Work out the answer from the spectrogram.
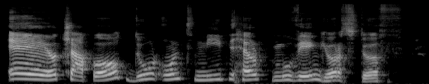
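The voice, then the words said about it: Mock German-Spanish accent, rolled R's. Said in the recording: “a German guy asking ... The German and Spanish accent, you just roll your R's really hard ... But also angrily and loud”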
